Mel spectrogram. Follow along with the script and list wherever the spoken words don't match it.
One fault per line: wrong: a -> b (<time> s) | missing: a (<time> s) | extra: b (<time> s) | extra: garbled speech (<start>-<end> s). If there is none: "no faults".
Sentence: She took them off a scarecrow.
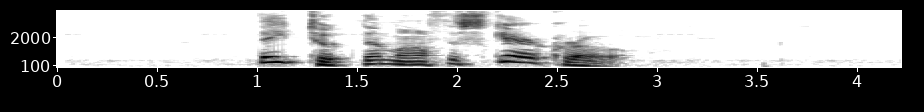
wrong: She -> They (1.0 s)
wrong: a -> the (1.9 s)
